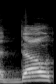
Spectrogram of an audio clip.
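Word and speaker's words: doubt: ما في مجال للشك كلمه داود في حرف البي والبي يكتب ولا ينطق سيبنا انت غبي ولا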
